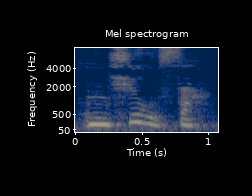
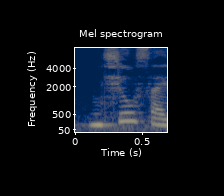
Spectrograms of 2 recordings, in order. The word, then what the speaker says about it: nkyusa: Nswa, that's 1 syllable. Okay. NSWA. Yes. The next one is nchusa. Nchusa is NKYUSA.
